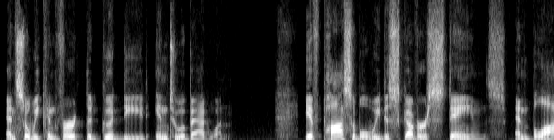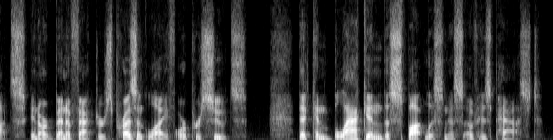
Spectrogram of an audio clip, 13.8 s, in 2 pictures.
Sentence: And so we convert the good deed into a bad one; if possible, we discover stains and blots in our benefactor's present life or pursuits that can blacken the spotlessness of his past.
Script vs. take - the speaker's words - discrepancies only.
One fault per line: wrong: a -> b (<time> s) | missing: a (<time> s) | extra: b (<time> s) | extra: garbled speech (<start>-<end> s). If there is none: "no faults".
no faults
